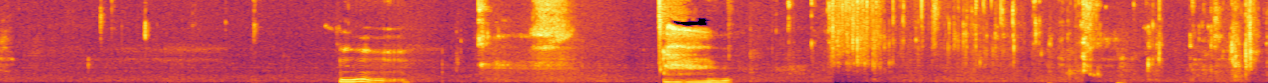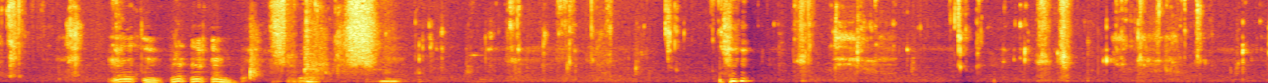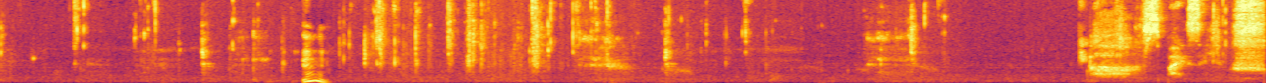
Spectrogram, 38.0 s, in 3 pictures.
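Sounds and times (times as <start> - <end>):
person chewing crunchy food: 7.9 - 13.6, 16.8 - 19.6, 20.4 - 33.2.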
